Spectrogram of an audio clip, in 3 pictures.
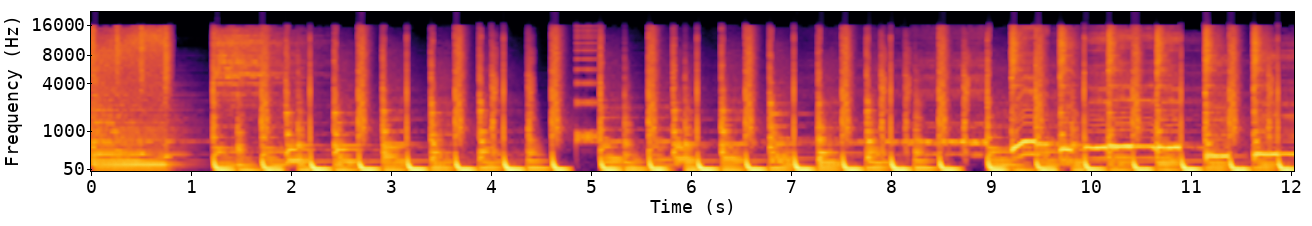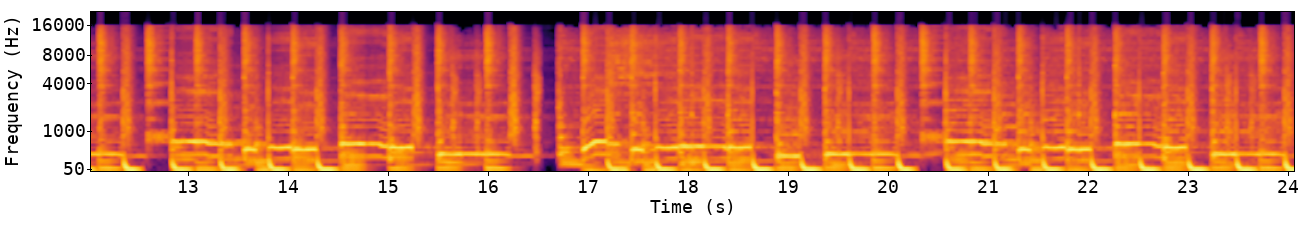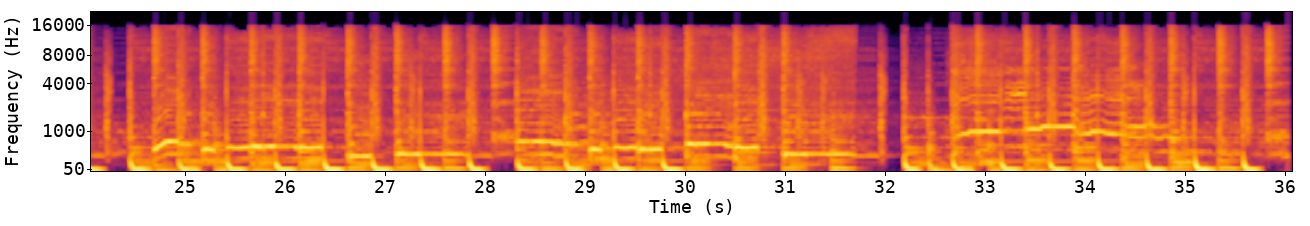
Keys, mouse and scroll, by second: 0.2-3.2 middle drag, 3.2 scroll down 1, 3.8 shift+click, 4.8 middle click, 5.8 scroll up 1, 7.8 ctrl+x, 9.1 p, 9.4 click, 10.1-11.9 typing, 12.6 click, 13.0 right click, 14.0 click, 16.6 right click, 17.4 click, 19.2-21.4 typing, 19.3 click, 21.9 middle click, 22.6 click, 24.8 space, 25.0 click, 26.0-26.4 scroll up 1, 26.4 middle click, 27.0 scroll down 1, 27.6 m, 27.9 click, 29.0 Left, 29.3 click, 29.4 space, 29.9-30.5 scroll up 1, 32.4 m, 33.1 click, 33.8-34.1 scroll down 1, 34.6 Left, 35.6 click, 35.8 space, 35.9-36.0 scroll down 1.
